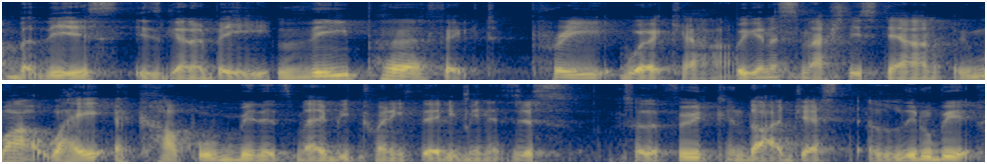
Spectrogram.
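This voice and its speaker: A man's voice: deep voice, a little mellow. A young man, an online fitness coach chatting upbeat and casual straight to his viewers in a day-in-the-life vlog.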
